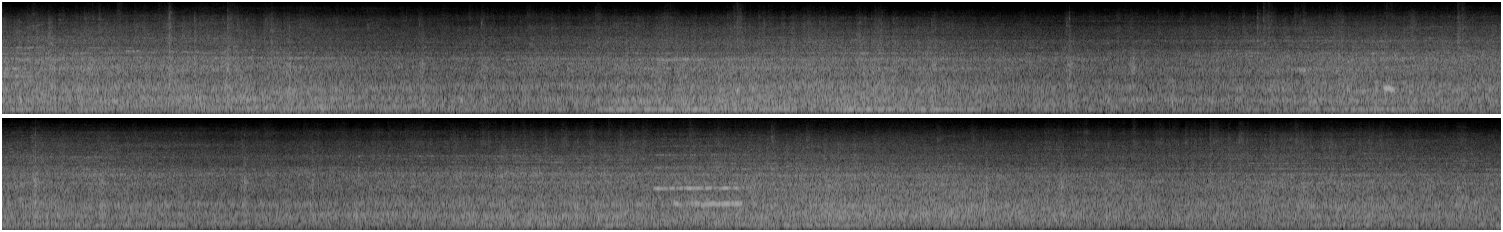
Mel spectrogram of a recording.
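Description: Passenger train of SNCF Corail coaches rolling past: a steady noise of wheels on rail, with a short high wheel squeal about two-thirds through.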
